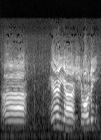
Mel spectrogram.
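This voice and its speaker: An obliging message-taker in an old radio drama. His voice is very high for a man and bright. It comes through a dull, vintage recording. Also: fairly even intonation, unhurried. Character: helpful man reading out a telegram. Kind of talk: 1940s American radio acting.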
